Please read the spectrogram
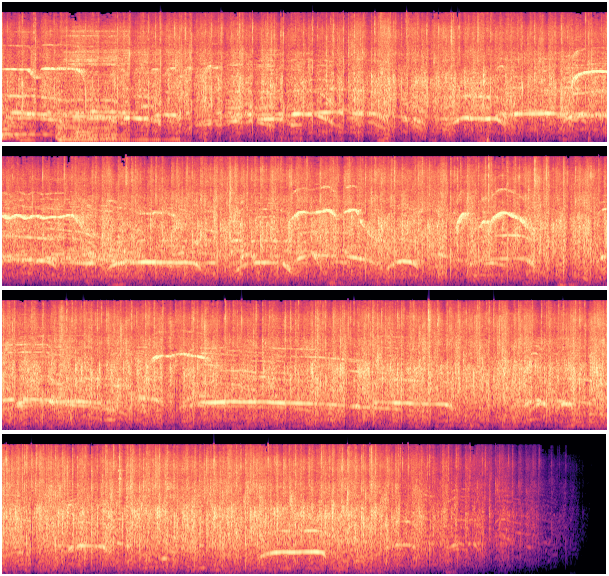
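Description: A club audience applauds and cheers with whoops and shouts after the band's final chord rings out in the first two seconds. The applause fades out near the end.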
